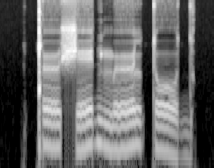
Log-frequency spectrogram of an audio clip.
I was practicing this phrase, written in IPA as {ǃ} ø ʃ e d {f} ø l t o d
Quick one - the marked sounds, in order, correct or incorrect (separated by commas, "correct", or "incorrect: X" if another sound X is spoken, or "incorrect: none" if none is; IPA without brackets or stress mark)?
correct, incorrect: m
